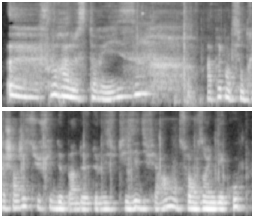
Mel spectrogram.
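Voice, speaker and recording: A woman showing off a shopping haul in casual chat, thinking aloud and often trailing off softly. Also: lowish voice. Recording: echoey room with loud background noise.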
